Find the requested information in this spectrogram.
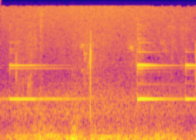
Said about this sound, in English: A gentle wind blows through Gene Purdom's quiet farm near Williamston.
